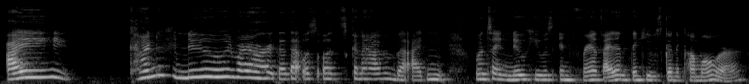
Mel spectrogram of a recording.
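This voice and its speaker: A young woman chatting excitedly into her phone camera in a bedroom, with lots of "like"s. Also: on the high side, normal speed. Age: young adult. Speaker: vlogger. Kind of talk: casual vlog chat. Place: bedroom indoors. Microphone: phone camera at arm's length.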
